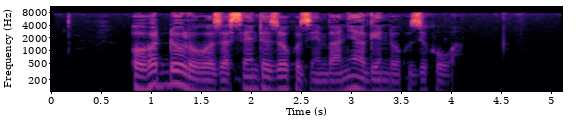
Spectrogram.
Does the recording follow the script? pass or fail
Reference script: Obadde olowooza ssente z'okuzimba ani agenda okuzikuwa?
pass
